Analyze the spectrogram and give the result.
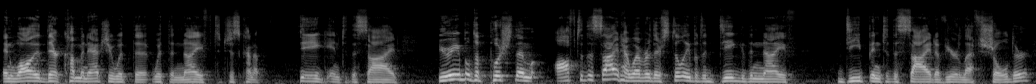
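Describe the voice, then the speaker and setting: A man acting as storyteller for a tabletop horror game, his voice sitting at an ordinary middle pitch. He paints the scene in vivid detail, then shifts easily into patient explanations of dice rolls and rules. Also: animated, fairly quick, a little mellow.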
